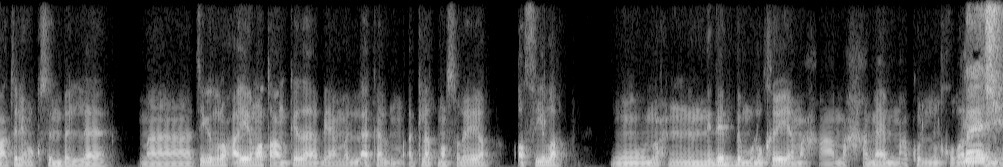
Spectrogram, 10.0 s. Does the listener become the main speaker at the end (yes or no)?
yes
